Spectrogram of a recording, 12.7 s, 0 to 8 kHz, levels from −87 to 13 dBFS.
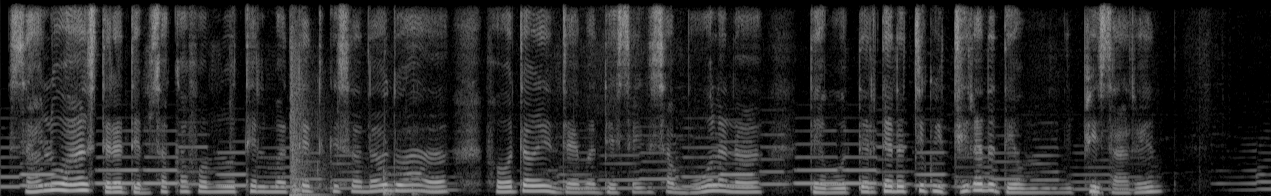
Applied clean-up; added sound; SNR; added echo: none; Gunshot, gunfire + Wind instrument, woodwind instrument; 11 dB; none.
